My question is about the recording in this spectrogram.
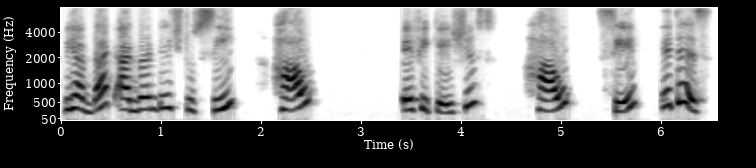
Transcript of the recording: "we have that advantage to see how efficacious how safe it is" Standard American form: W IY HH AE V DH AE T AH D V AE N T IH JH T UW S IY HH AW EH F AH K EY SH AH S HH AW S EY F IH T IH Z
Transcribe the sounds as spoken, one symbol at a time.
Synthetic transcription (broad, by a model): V IY HH AE V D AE T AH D V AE N T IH JH T UW S IY HH AW EH F AH K EY SH AH S HH AW S EY F IH T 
